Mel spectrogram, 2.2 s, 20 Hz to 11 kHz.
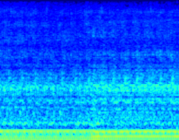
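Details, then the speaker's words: Deep idle of a 1995 Toyota Land Cruiser 4.2 turbo diesel with 174,000 km that shifts tone and firms up slightly as the A/C compressor clicks in and out, changing the revs: normal. "Okay, you can hear the aircon clicking in and clicking out. It's making the revs change on it."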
